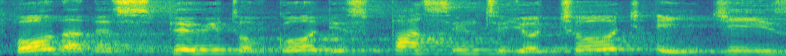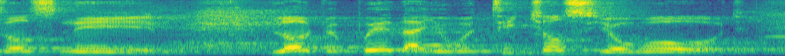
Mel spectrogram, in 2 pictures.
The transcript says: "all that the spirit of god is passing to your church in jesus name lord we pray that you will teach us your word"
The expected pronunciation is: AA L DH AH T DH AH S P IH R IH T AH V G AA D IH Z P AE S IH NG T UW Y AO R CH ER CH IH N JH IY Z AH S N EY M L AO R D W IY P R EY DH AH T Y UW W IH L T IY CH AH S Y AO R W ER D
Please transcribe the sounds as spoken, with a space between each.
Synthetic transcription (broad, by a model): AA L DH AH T DH AH S P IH R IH T AH V G AA D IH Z P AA S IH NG T UW Y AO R CH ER CH IH N JH IY Z AH S N EY M L AO D W IY P R EY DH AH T Y UW W IH L T IY CH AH S Y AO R W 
